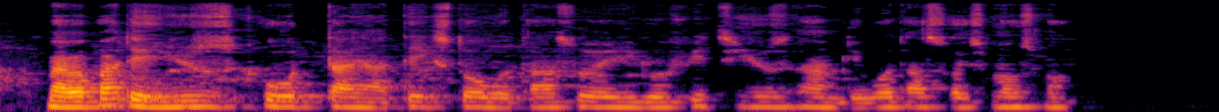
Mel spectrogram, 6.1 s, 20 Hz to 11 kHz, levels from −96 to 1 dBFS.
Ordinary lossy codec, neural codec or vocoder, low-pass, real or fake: none; none; 9.9 kHz; real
